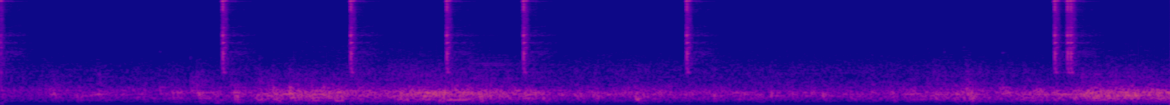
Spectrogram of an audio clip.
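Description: Menu selections click softly, one after another.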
